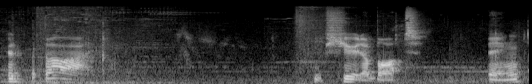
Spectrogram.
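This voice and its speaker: A young man giving casual, unhurried gameplay commentary, musing to himself as he plays. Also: on the low side, fairly bright tone. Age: young adult. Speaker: game streamer. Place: small room indoors at home. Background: game music.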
